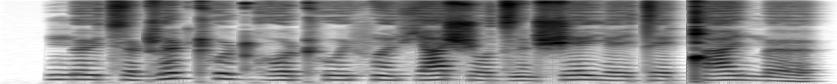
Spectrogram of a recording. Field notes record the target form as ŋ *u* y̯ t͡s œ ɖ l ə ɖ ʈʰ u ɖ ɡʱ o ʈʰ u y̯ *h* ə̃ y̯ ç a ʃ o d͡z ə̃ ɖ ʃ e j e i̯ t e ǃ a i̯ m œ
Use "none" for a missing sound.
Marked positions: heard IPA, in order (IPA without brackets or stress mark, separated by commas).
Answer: ø, f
